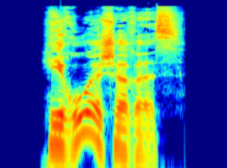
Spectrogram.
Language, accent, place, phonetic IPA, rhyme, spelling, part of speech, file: German, Germany, Berlin, [heˈʁoːɪʃəʁəs], -oːɪʃəʁəs, heroischeres, adjective, De-heroischeres.ogg
- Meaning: strong/mixed nominative/accusative neuter singular comparative degree of heroisch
